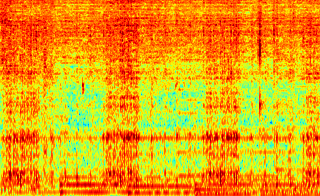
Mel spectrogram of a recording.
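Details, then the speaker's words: PC front-panel earphone jack while a phone charges from a front USB port: buzzy warbling tones stepping in pitch over a hum; the phone's charging circuit regulating its current draw makes the current uneven, leaking interference into the audio. "잡음이 난다는 것은 지금 요 길에 흐르는 전류가 일정한 전류가 아니라는 것을 의미합니다"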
